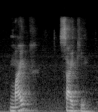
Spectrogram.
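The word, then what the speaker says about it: Mike Psiaki: sorry would you say his name once more mike psyche p-s-i-a-k-i oh yes oh yeah this is designer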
